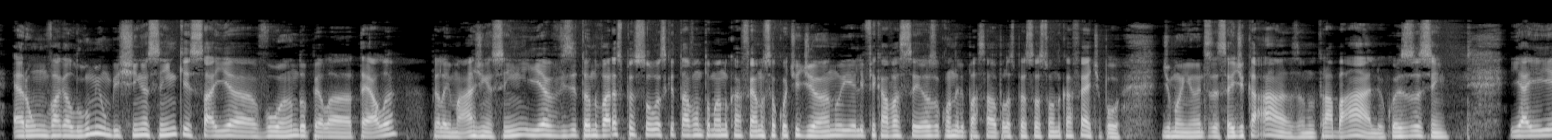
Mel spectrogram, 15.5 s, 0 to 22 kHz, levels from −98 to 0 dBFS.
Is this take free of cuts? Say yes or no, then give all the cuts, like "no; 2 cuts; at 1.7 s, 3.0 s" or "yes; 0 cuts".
yes; 0 cuts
